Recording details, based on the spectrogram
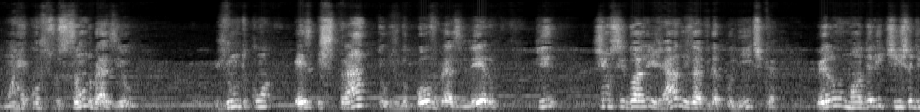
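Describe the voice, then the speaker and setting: A man, a radio guest talking politics in a reflective, lecturing way with frequent restarts. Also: high voice. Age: 40s. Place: radio studio. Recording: distant mic, faint music underneath.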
